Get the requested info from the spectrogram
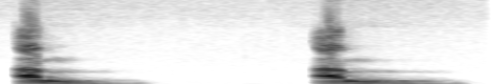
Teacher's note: huruf mim itu keluarnya dari dua bibir yang tertutup ya dua bibir yang tertutup am am ya jadi ditutup bibirnya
